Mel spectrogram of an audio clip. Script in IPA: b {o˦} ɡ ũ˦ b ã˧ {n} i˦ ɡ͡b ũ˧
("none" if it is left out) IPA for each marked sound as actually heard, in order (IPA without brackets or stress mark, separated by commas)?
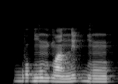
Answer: o˦, n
